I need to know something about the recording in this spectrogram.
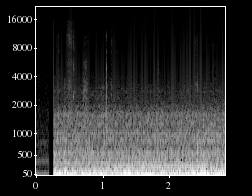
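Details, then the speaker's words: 2016 Buick Enclave, 58,000 km, test drive after replacing a corroded front hub bearing: only even road rumble, with no hum or pitch change with speed. The earlier wheel bearing noise is gone. "the noise appears to be gone doesn't make any change in pitch there's no noise now so that's good"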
